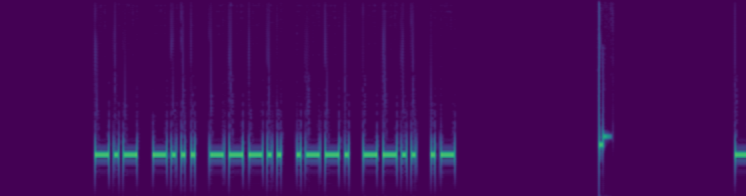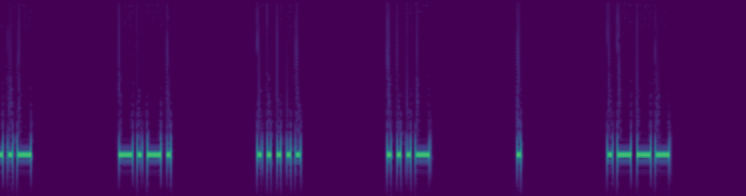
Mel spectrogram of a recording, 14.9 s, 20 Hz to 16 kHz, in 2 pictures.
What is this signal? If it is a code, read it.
Morse code, heard as a keyed tone, about 25 wpm, spaced as for 13 wpm, 700 Hz. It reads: KB8PZA KC5VEJ
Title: USA Call Signs - 6 Characters - 6x Character Spacing - 25wpm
